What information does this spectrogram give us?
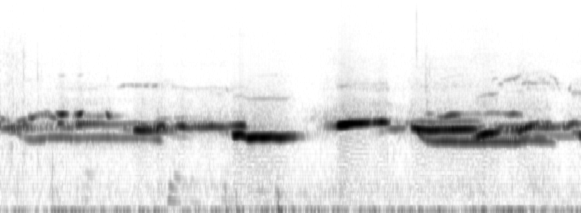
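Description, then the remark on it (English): Several people, students in a birding class, whistle an imitation of a chickadee's song at once, overlapping high, clear tones that slide gently downward in repeated two-note phrases, fairly loud with no talking. “Yes, that's a chickadee.”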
